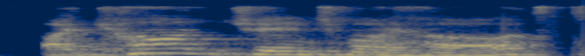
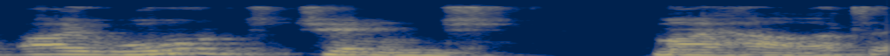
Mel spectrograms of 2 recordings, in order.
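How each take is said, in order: First: "can't" lightly stressed with a small rise. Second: Slow, with "won't" clearly stressed. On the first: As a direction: lean a little on "can't". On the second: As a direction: drag it out and press on "won't". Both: Shown as a demonstration. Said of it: "is merely for them to say".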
